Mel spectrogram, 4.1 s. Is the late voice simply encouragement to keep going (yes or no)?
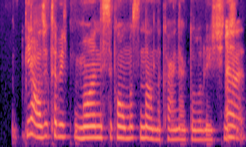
yes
